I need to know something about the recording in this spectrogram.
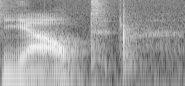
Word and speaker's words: Yount: rather five five on where that young came from but it's yount and that's a fly to right no matter how you pronounce it so one two three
